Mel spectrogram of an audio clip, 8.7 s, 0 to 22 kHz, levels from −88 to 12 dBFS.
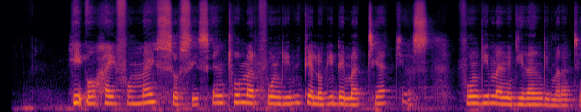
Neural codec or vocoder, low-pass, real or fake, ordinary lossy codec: codec, 44.1 kHz, 3.4 kbps, Pupu-Codec; none; fake; none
